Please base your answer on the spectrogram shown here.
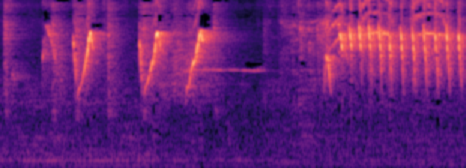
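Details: ['Bar-winged prinia lure song for exciting birds: three quick descending whistled sweeps, a brief thin steady tone, then a rapid, evenly pulsed high trill.']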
